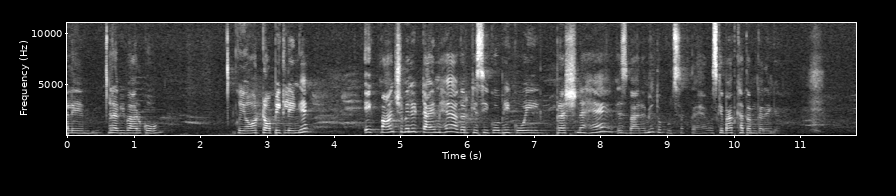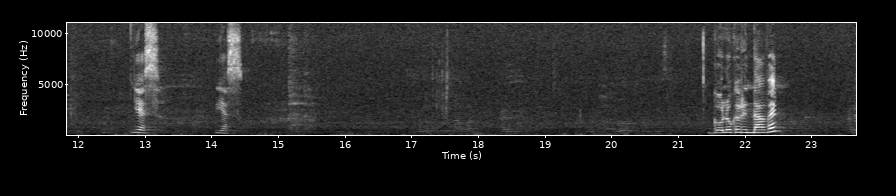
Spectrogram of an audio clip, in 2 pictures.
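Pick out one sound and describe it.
A woman sings in long, held phrases through a microphone.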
